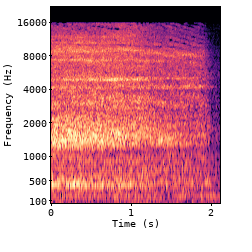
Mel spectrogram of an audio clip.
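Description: A woman's long, steady breath out through pursed lips, a hiss that starts abruptly and fades away over about two seconds: the controlled Pilates exhalation that goes with rolling up from lying to sitting.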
